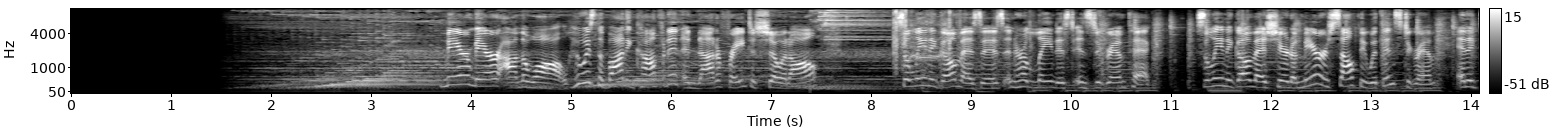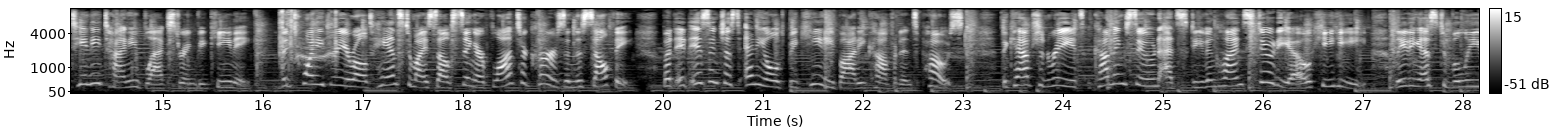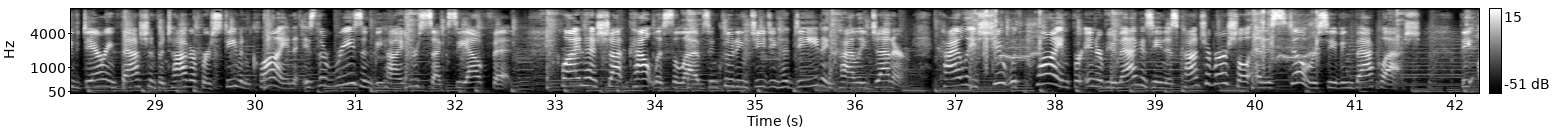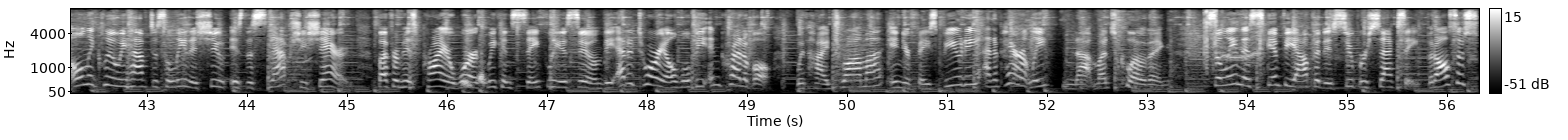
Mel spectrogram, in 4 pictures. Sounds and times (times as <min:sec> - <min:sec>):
Music: 0:01.5 - 0:56.3
Speech: 0:03.7 - 0:07.6, 0:08.3 - 0:56.3.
